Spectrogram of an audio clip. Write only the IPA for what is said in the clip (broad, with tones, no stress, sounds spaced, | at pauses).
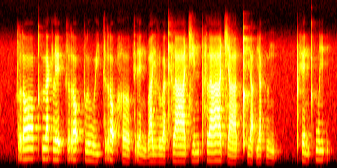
k r ɔː˥˩ kʰ ɯ˥˩ a̯ k l e˥˩ ʔ k r ɔ˥˩ ʔ k l uː˨˩ j k r ɔ˥˩ ʔ h ɤː˩˦ k r e˨˩ n b a˧ j l u˨˩ a̯ kʰ l aː˧ t͡ɕ i˦˥ n pʰ l aː˥˩ t͡ɕ aː˨˩ t̚ pʰ i˨˩ a̯ ʔ i˧ a̯ k ɯ˨˩ ŋ | pʰ e˩˦ n kʰ w i˦˥ ʔ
